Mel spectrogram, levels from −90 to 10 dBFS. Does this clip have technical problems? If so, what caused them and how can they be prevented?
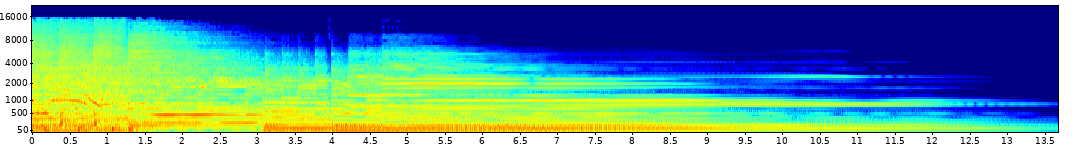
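No, nothing in this clip stood out as a technical problem on listening.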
